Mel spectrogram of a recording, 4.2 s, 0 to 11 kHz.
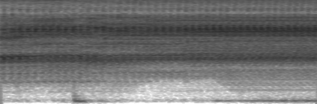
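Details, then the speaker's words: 3D-printed Frankenstein RC car differential with nylon gear against factory gear, 600 W motor, under throttle: loud, steady high-pitched gritty whir with no smooth tone; gears meshing roughly, likely poorly fitting printed gear. "It's running. Does not sound good."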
